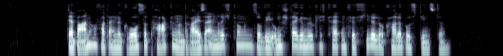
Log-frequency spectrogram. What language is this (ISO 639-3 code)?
deu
